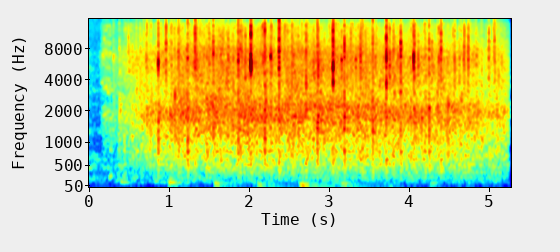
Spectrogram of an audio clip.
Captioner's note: applause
